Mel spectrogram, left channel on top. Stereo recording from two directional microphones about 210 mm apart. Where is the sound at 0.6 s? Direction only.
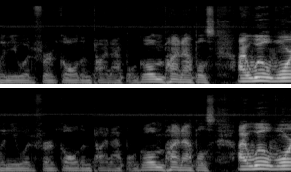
20° left (ahead or behind).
